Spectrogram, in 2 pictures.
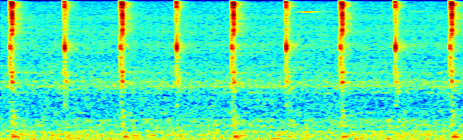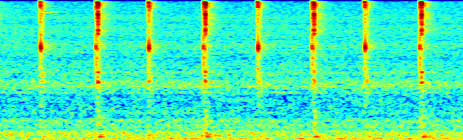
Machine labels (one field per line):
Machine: valve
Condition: normal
